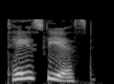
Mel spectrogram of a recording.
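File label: "tastiest", British English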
